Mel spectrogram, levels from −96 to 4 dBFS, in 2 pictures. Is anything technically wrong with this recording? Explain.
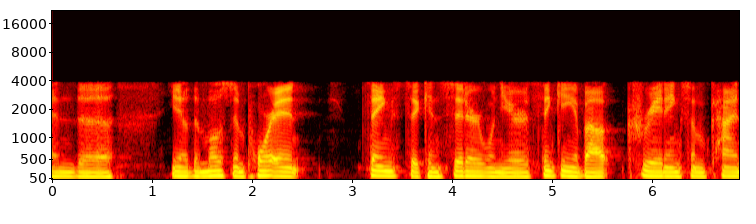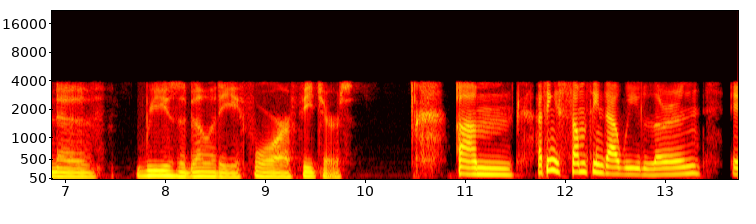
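No, nothing's wrong here: it's speech carried over ordinary G.711 telephone coding, so the missing sound above about 3.8 kHz is simply how that phone-line format works.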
